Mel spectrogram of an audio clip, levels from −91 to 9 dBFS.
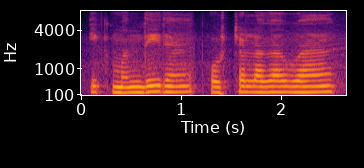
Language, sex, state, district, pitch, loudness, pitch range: Hindi, female, Jharkhand, Garhwa, 195 Hz, -14 LUFS, 190-200 Hz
